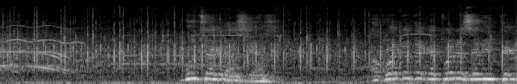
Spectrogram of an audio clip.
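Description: A crowd claps along.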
